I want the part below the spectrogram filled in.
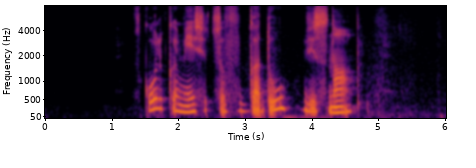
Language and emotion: Russian, sad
